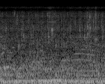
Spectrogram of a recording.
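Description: Water splashes and trickles onto the back of a person's head in the Shibati traditional-style area of Chongqing, China, a brief close, wet rush lasting about a second.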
